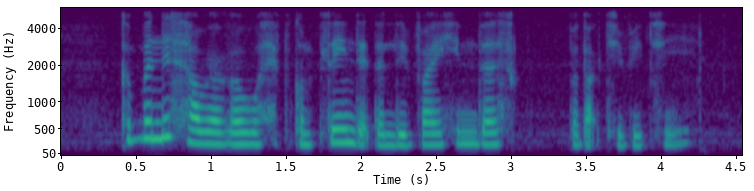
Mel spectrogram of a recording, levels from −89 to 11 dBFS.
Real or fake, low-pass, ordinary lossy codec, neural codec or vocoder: real; 5.4 kHz; none; none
